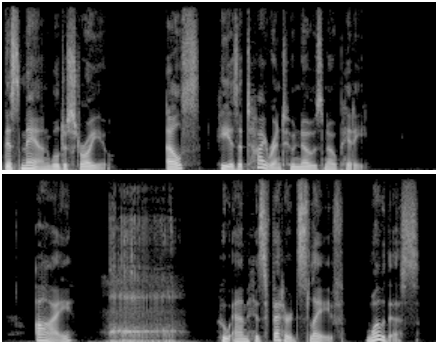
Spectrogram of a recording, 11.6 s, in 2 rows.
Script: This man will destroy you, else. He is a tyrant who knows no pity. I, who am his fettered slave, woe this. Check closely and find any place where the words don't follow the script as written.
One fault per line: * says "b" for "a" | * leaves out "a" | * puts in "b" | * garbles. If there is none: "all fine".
all fine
